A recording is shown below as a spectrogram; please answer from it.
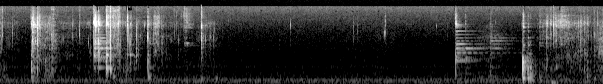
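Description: Faint clinks of a utensil and ice cubes against a stainless steel mixing bowl as a lemon vinaigrette is stirred: a few scattered clinks, a pause, then a short ringing clink near the end.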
